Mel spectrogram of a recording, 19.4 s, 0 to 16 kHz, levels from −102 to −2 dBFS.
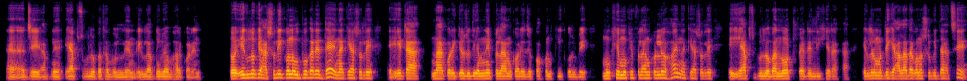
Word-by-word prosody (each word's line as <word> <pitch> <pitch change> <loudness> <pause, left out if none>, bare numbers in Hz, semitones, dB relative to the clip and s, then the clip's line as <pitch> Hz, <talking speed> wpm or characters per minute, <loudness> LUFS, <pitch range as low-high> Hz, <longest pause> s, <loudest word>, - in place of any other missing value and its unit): অ্যা 100 -2 -3
যে, 105 - 0 0.2
আপনি 105 +2 -7 0.3
অ্যাপস 115 0 -1
গুলোর 110 -1 -1
কথা 105 0 -4
বললেন 95 0 -3
এগুলো 100 +1 -3
আপনি 100 +2 -5
ব্যবহার 100 -1 -2
করেন। 90 -1 -8 0.7
তো - - +5 0.2
এগুলো 150 +2 +5
কি 160 - +6
আসলেই 150 +5 +1
কোন 155 0 +7 0.2
উপকারে 155 +2 +3 0.2
দেয় 185 -3 +6
নাকি 135 +2 -1
আসলে 135 0 -1 0.6
এটা 125 +1 +4 0.5
না 120 - +6
করে 120 -1 +2
কেউ 125 0 +3
যদি 120 0 -1
এমনি 120 +2 +3
প্লান 115 -1 +2
করে 110 -1 0
যে 110 - -1
কখন 110 0 -5
কি - - -6
করবে? 100 -1 -4 0.4
মুখে, 130 +2 +2
মুখে 140 +1 +2
প্লান 140 0 +1
করলেও 145 0 +3
হয় 185 +4 0
নাকি 140 -1 -7
আসলে 130 0 -6 0.4
এই 120 - +1
অ্যাপসগুলো 120 -1 0
বা 115 - +6
নোটপ্যাডে 120 -1 0
লিখে 110 +1 -5
রাখা 100 -1 -16 0.4
এগুলোর 125 +2 0
মধ্যে 130 +1 -1
কি 135 - 0
আলাদা 125 +2 +2
কোন 130 0 +1
সুবিধা 125 +1 -4
আছে? 140 +9 -5
120 Hz, 160 wpm, -23 LUFS, 110-135 Hz, 0.7 s, কোন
